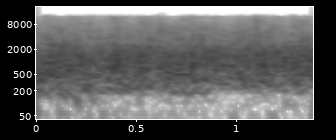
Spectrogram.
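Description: A crowd at a political speech breaks into loud, continuous applause, a dense wash of clapping from many hands with no pauses.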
